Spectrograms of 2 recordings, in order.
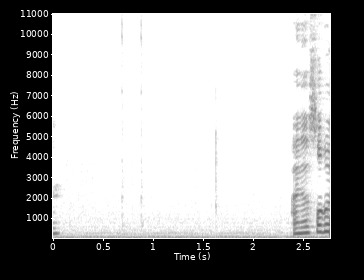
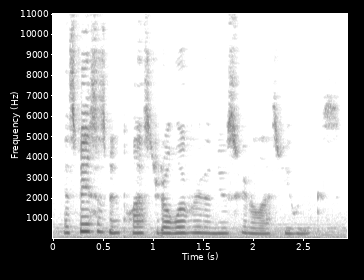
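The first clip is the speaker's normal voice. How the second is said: usual speaking voice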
